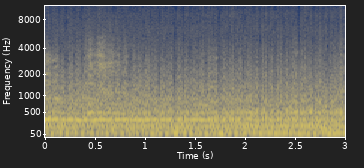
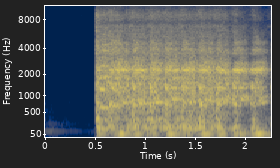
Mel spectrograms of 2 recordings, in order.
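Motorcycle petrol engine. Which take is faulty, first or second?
second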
